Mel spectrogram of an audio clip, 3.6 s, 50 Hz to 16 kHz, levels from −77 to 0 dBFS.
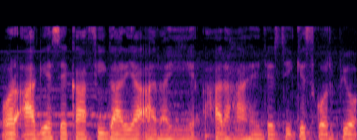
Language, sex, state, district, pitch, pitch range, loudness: Hindi, male, Arunachal Pradesh, Lower Dibang Valley, 115 Hz, 115-125 Hz, -20 LUFS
